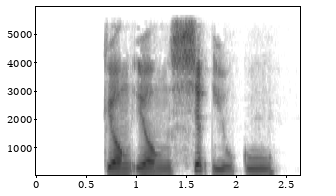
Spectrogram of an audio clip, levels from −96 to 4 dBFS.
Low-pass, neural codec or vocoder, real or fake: 5.4 kHz; none; real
